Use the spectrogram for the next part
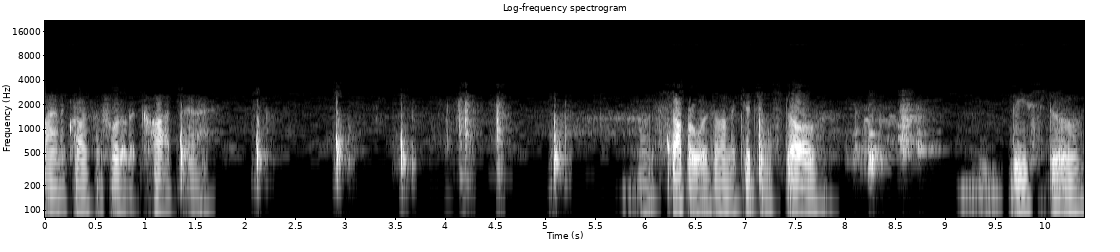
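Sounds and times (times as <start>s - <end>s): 
speech: 0.0s - 1.8s, 5.9s - 7.9s, 9.7s - 10.3s
faint steady hum: 0.0s - 10.3s
axe splitting a pile of kindling near a barn: 2.9s - 3.8s.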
